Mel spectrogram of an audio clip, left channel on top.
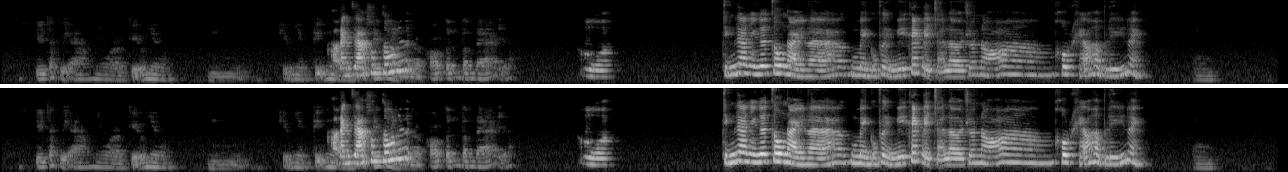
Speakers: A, on the right; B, on the right.
A: chưa chắc bị ao nhưng mà kiểu như ừm, kiểu như kiểu như
B: họ
A: người
B: đánh
A: ta nhận
B: giá không
A: xét
B: tốt
A: mình
B: đấy
A: là khó tính đánh đá vậy đó
B: ồ chính ra những cái câu này là mình cũng phải nghĩ cách để trả lời cho nó ờ, khôn khéo hợp lý này
A: Ờ.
